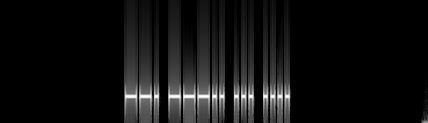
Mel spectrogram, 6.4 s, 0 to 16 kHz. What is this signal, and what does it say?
Morse code, heard as a keyed tone, about 22 wpm, 700 Hz. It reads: G8SH
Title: DXCC-100 Call Signs - 4 Characters - 22wpm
